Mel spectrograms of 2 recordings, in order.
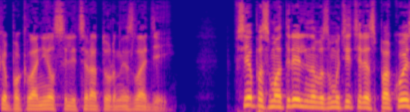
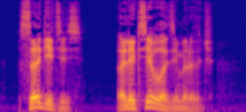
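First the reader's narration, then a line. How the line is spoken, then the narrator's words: Stern request. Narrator (Russian): строго попросил Шуваев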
